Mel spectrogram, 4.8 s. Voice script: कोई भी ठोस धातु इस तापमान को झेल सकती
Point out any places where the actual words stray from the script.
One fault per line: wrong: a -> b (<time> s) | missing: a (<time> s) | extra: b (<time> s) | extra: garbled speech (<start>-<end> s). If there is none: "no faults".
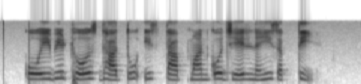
extra: नहीं (3.4 s)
